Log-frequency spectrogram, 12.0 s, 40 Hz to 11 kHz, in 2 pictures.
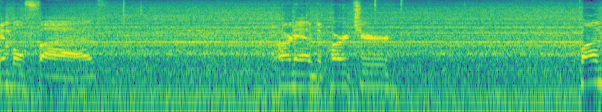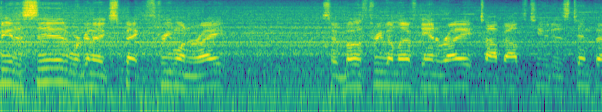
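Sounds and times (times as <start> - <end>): cockpit hum and hiss: 0.0 - 12.0.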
